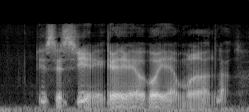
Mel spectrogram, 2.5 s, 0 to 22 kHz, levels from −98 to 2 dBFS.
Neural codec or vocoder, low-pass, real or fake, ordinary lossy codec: autoencoder, 22.05 kHz, a latent of 192 numbers a frame, VITS, trained on many speakers; 9.9 kHz; fake; MP3, 64 kbps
